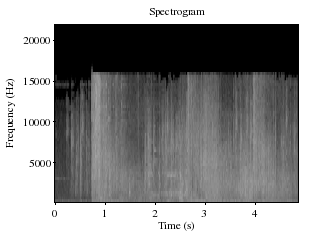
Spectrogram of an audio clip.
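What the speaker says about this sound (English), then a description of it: "Spanish artillery continues to fire on the French" Sustained booming artillery barrage from Napoleonic-era cannon in the strategy game Napoleon: Total War, a loud rumbling roll of overlapping shots that starts abruptly and continues without pause.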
